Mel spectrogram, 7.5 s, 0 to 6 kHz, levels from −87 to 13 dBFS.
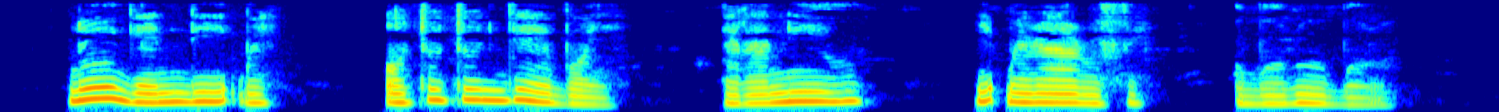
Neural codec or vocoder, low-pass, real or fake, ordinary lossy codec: none; 5.4 kHz; real; MP3, 32 kbps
